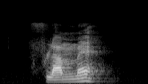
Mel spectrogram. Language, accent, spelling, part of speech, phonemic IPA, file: German, Austria, Flamme, noun, /ˈflamə/, De-at-Flamme.ogg
- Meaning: 1. flame (visible part of fire) 2. flame (romantic partner or lover)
